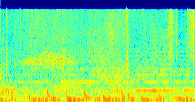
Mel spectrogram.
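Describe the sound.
Patrol cars race up with roaring engines and repeated tire squeals. The loud vehicle noise continues without a break.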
